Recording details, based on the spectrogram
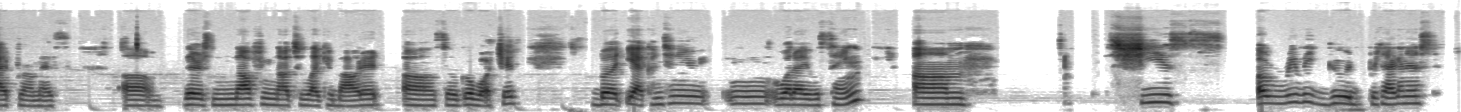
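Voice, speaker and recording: A woman speaks at a very slow pace with long, frequent pauses. Her medium pitch varies in an ordinary way over music in the background. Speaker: artist. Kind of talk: casual voiceover commentary on a speedpaint. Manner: hesitant, many fillers.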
